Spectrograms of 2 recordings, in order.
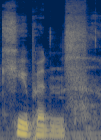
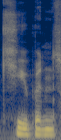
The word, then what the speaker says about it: kubens: you a tool called Kubens. So Kubens and also kubectx is power tools for kubectl. So with this we can, I'm not sure whether I should pronounce it Kubens or kubeNS, but it's really like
